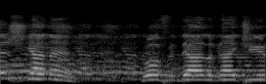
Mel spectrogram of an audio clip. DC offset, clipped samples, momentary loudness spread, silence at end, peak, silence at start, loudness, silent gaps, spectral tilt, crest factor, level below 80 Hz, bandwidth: under 0.1%; under 0.1%; 12 LU; 0 s; -16 dBFS; 0 s; -33 LUFS; none; -2.5 dB/octave; 18 dB; -78 dBFS; 11 kHz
